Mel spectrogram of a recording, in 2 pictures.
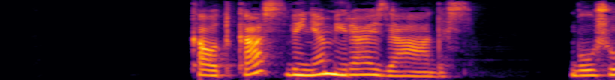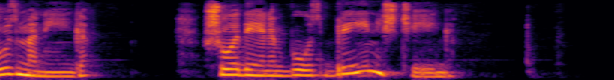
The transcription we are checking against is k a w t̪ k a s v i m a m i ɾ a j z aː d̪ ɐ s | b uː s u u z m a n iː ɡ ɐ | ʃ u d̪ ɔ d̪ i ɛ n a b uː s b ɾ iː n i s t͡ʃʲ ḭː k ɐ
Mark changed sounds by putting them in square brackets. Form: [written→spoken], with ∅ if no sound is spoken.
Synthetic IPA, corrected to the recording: k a w t̪ k a s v i [m→ɲ] a m i ɾ a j z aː d̪ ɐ s | b uː [s→ʃ] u u z m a n iː ɡ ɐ | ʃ u [d̪→∅] ɔ d̪ i ɛ n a b uː s b ɾ iː n i [s→ʃ] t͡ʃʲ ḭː [k→ɡ] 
